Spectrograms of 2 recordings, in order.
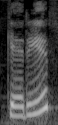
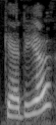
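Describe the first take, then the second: First: The R sound is clearly pronounced. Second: The R sound is dropped. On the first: The speaker calls it wrong. "it is not carrier" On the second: The speaker calls it right. "not supposed to be pronounced at all"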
